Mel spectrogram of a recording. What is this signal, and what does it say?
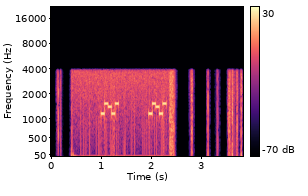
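Five-tone selective call (ZVEI), heard as quick runs of five tones, tones of about 70 ms. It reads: 25425 25425
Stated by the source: ZVEI five-tone selective call received on an SDR.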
